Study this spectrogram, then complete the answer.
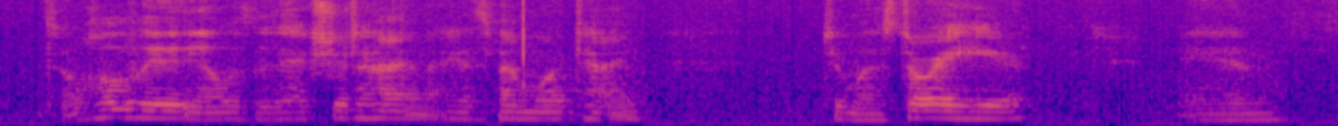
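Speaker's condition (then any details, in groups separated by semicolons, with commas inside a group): Brain injury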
